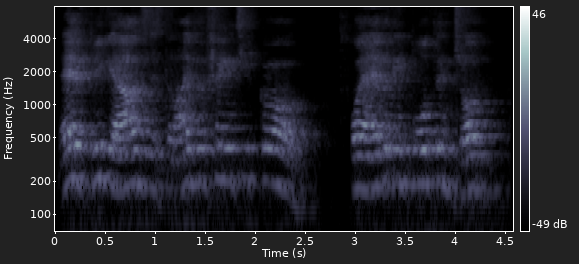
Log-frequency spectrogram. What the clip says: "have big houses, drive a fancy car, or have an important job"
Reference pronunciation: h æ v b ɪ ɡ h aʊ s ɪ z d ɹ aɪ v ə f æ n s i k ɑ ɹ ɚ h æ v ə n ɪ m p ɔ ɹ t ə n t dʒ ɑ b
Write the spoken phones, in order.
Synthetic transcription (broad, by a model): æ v b ɪ ɡ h aʊ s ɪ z d ɹ aɪ v ə f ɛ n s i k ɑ w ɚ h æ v ə n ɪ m p ɔ t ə n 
